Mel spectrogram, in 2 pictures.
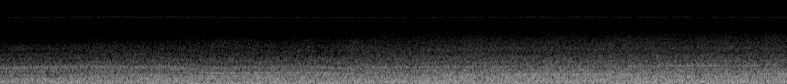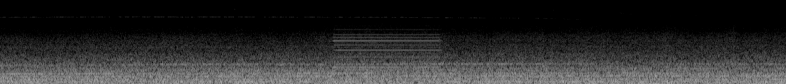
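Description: A bus engine hums and whines steadily while driving.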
